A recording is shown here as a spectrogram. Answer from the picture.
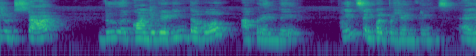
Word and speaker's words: aprende: E is pronounced as a. So o-s-a. A-P-R-E-N-D-E. Aprende.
